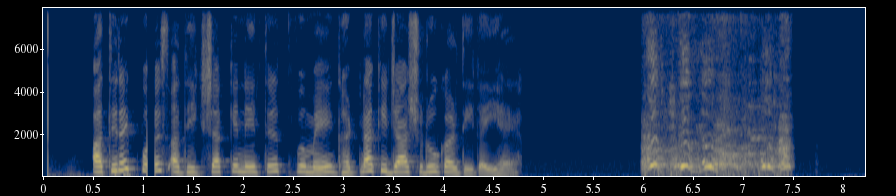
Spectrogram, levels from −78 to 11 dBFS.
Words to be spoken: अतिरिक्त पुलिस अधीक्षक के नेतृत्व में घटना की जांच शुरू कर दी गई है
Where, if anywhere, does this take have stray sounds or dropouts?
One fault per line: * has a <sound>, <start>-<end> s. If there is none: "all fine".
* has a dropout, 1.0-1.1 s
* has a bark, 6.0-7.5 s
